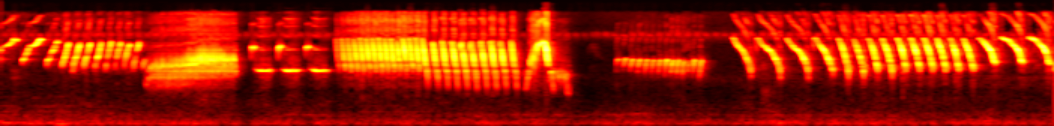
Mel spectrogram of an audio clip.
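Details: Canary singing as a tutor for young birds: fast ticking trills, a harsh buzzy roll, paired piping notes, a long rattling tour, then a rapid cascade of down-slurred whistles.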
